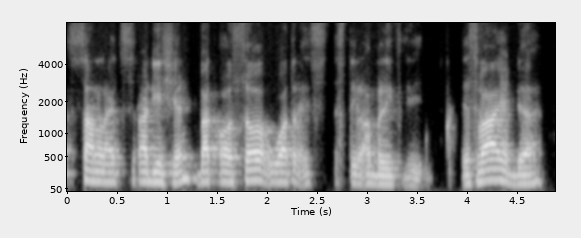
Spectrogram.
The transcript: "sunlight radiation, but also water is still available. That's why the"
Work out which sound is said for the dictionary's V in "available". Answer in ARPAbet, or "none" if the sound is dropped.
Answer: B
